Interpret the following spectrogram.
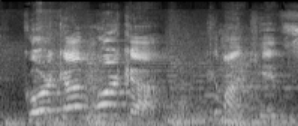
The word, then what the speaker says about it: Gorkamorka: You get what's called Gorkamorka. That's right, I said it right. Gorkamorka.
